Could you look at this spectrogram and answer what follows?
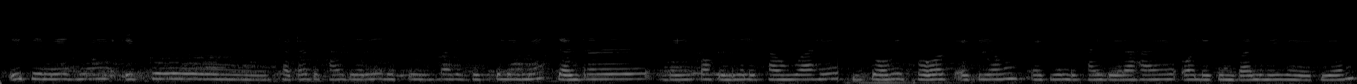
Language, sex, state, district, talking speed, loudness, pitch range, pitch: Hindi, female, Bihar, Sitamarhi, 165 wpm, -47 LUFS, 220-240 Hz, 225 Hz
